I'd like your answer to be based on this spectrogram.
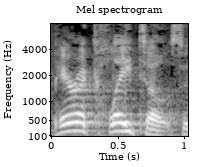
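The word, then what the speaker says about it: Parakletos (παράκλητος): Parakletos is the pronunciation of the Greek term.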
